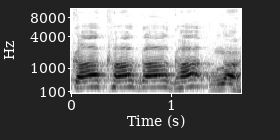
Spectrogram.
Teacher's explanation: तो घ का सवर्णी क ख ग घ ङ है, क्योंकि सब कंठ से उच्चरित होते हैं।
